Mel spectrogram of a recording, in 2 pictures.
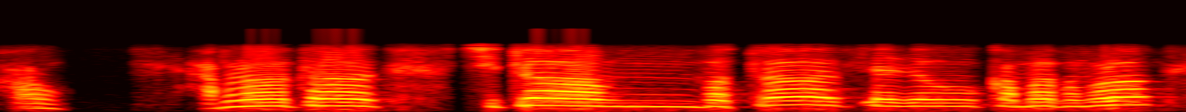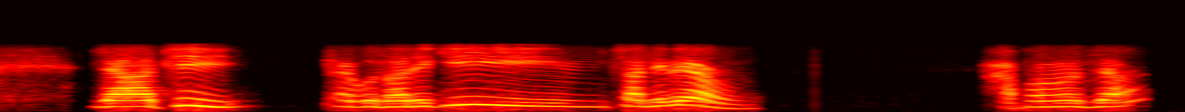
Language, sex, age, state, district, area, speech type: Odia, male, 60+, Odisha, Jharsuguda, rural, conversation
